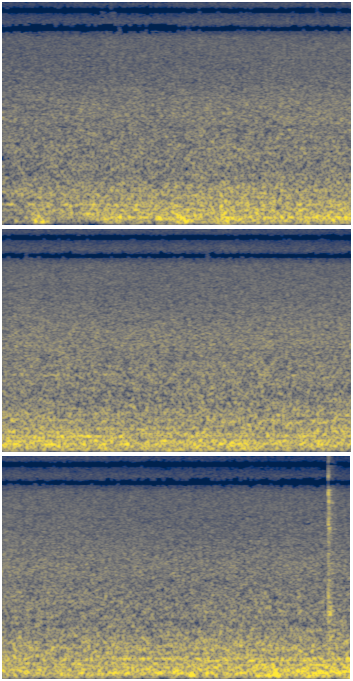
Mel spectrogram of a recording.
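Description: Heavy thunderstorm downpour: a dense, steady hiss of rain.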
